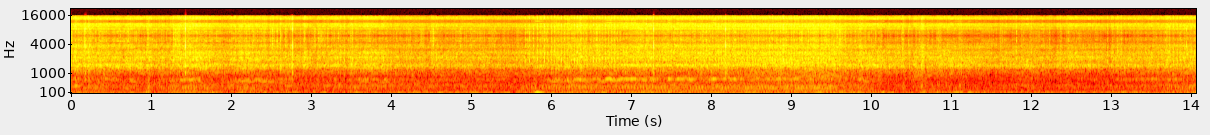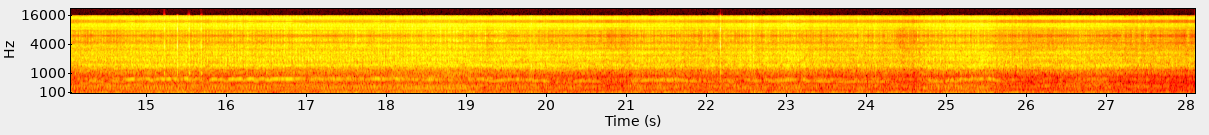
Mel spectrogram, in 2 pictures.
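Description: Go-kart engine heard from an onboard camera, its pitch rising and falling in long sweeps as the throttle opens and closes through the corners, under a steady hiss. A single sharp knock about six seconds in.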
